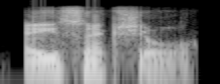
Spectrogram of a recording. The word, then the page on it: asexual: British English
